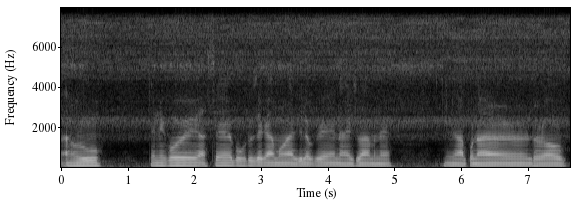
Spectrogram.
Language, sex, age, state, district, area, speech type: Assamese, male, 18-30, Assam, Lakhimpur, rural, spontaneous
